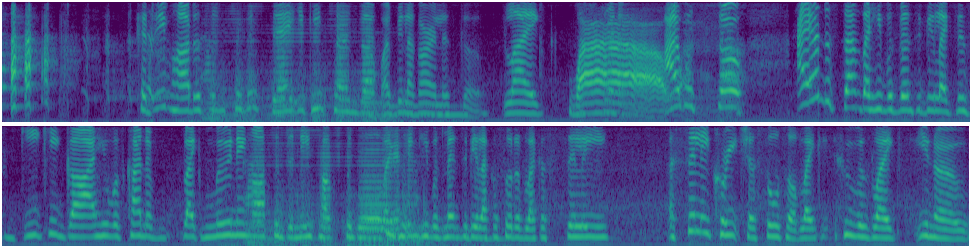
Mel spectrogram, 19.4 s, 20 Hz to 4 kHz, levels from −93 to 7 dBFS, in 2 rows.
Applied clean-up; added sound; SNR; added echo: neural separator model SepFormer DNS4.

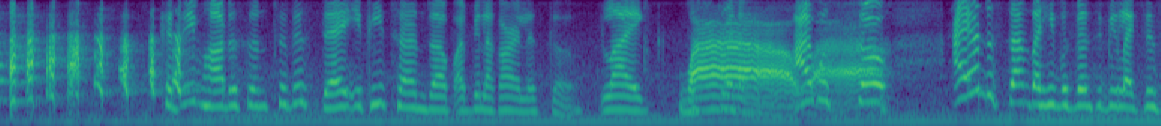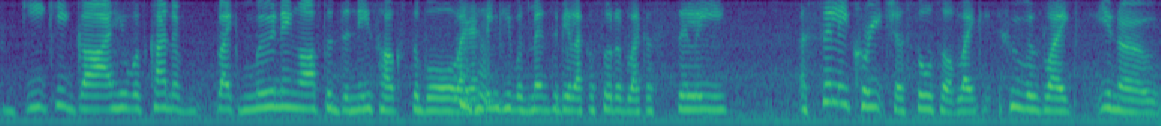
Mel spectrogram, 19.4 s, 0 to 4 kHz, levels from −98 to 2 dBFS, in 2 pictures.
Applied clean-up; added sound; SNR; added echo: none; none; none; none.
